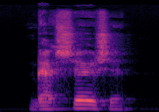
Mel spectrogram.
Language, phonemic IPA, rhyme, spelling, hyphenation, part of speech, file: Dutch, /ˌbɛrˈsøː.zə/, -øːzə, berceuse, ber‧ceu‧se, noun, Nl-berceuse.ogg
- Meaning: 1. a lullaby, especially one composed by a composer 2. rocking chair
